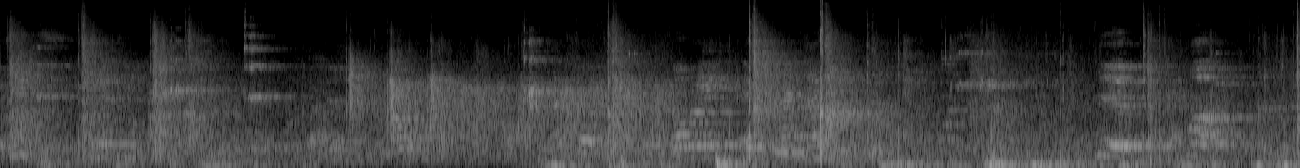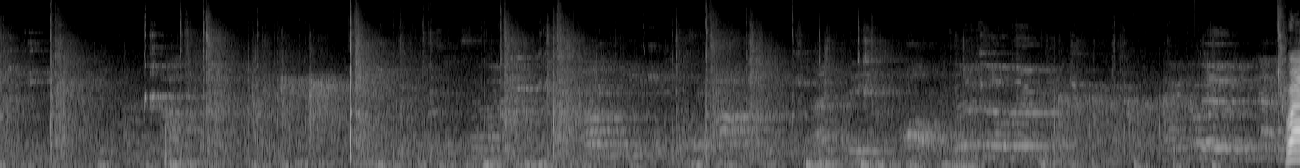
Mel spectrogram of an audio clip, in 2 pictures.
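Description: Badminton rally: rackets striking a shuttlecock in sharp cracks at irregular intervals, echoing in a large hall, with faint voices in the background.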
